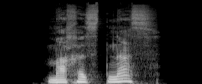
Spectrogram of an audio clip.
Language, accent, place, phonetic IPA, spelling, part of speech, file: German, Germany, Berlin, [ˌmaxəst ˈnas], machest nass, verb, De-machest nass.ogg
- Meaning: second-person singular subjunctive I of nassmachen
